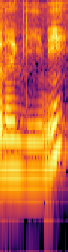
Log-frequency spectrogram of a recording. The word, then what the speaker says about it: Nagini: Io so che si pronuncia Nagini, il serpente di Voldemort, ed Edvige con la lettera di Hogwarts.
